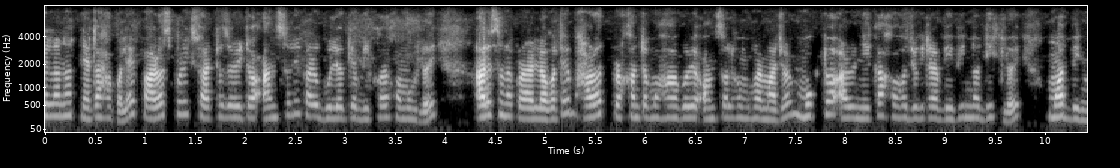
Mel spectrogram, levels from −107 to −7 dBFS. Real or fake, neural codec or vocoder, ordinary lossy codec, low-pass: real; none; Opus, 32 kbps; 7.2 kHz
